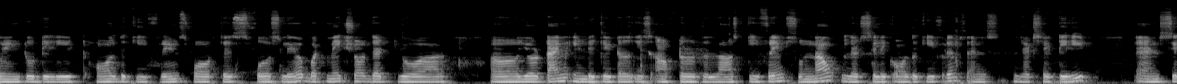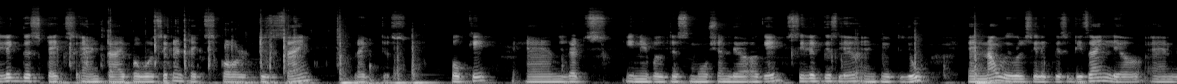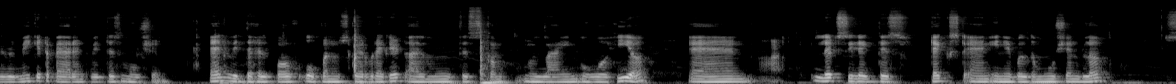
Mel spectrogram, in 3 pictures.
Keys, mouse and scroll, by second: 2.3-7.1 drag, 7.8-12.1 drag, 12.4 ctrl+a, 13.1-15.1 typing, 16.0 click, 18.4 click, 20.1 u, 21.7-27.0 drag, 27.0 [, 30.2-31.7 drag.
